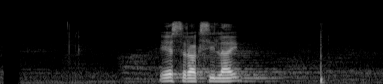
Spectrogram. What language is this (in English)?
Nepali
